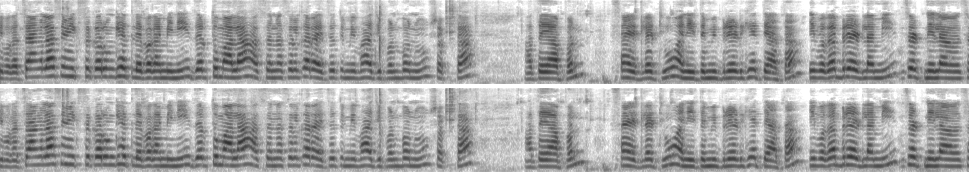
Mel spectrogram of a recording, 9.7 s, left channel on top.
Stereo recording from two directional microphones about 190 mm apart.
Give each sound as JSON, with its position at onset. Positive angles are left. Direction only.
{"t": 0.0, "sound": "a woman's voice", "side_deg": 30}
{"t": 3.2, "sound": "a woman's voice", "side_deg": 15}
{"t": 5.2, "sound": "a woman's voice", "side_deg": 25}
